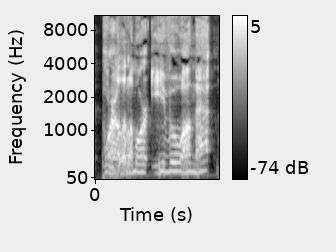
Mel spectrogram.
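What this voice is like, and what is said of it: Low, gravelly imitation of another person. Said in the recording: “my Rachel Ray impression ... super low and gravelly”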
